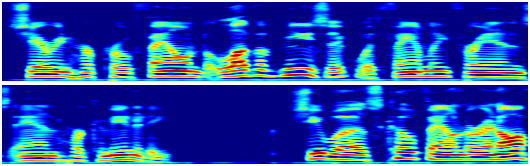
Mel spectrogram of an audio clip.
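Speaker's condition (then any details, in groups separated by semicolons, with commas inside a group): No condition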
